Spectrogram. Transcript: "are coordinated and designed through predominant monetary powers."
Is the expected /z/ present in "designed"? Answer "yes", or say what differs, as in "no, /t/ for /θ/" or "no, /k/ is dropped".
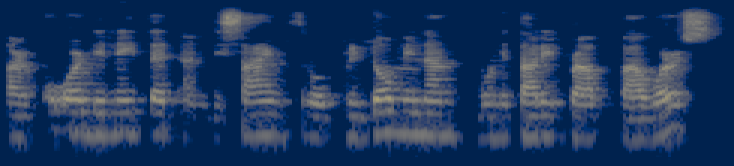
no, /s/ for /z/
